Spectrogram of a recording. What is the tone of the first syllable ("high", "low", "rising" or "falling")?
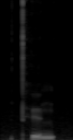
low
